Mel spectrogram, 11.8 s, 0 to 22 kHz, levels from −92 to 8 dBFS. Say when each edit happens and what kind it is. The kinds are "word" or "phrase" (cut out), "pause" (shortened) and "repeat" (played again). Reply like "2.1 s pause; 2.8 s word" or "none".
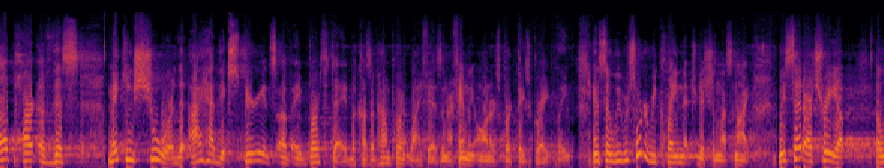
none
